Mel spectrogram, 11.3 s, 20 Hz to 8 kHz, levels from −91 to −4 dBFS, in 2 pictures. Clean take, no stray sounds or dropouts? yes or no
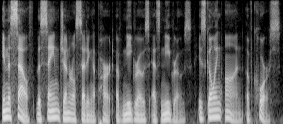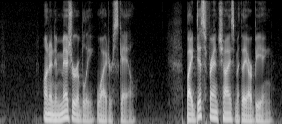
yes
